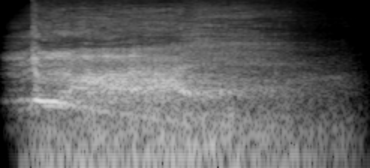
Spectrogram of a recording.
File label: Male Elemental Death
